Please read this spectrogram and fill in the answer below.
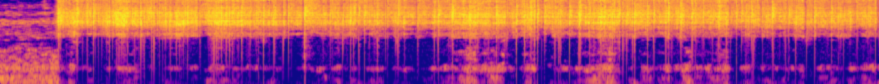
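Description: Manual stick (shielded metal arc) welding of mild-steel strips with an MS electrode. The arc strikes about a second in, then crackles and sizzles steadily while the bead is laid along the butt joint.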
